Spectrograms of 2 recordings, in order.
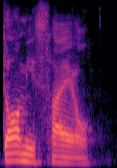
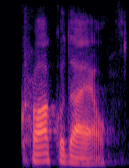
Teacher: primary stress on the first syllable and secondary stress on the IL syllable so this middle syllable is on unstressed if there's three syllables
